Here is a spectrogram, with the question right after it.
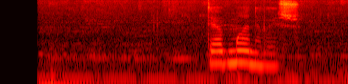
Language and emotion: Russian, sad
